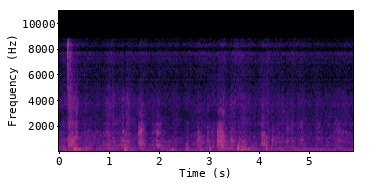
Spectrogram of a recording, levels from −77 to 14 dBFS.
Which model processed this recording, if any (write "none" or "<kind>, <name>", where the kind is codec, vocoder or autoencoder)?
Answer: codec, SNAC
